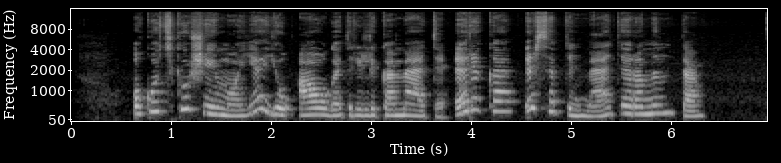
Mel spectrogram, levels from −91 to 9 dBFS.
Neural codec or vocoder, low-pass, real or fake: none; 14.4 kHz; real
